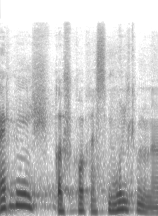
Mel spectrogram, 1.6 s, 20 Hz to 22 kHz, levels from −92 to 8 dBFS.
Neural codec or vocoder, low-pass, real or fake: codec, 32 kHz, 1.9 kbps, SNAC; 14.4 kHz; fake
